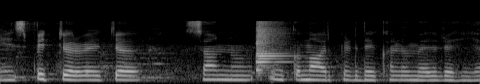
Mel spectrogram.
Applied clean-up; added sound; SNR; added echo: none; Snare drum; 3 dB; none.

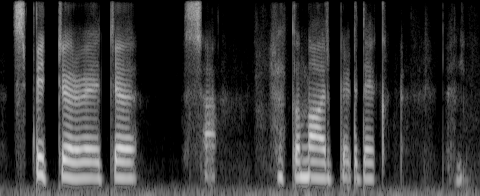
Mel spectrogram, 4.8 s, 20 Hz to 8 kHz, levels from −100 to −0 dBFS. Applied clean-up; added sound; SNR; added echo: neural diffusion model UNIVERSE++.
